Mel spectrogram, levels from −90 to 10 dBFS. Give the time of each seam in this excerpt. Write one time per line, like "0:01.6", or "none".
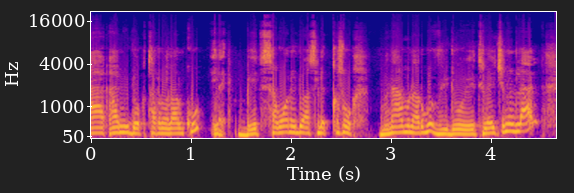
0:01.3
